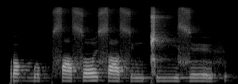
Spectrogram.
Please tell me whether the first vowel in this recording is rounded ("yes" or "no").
yes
